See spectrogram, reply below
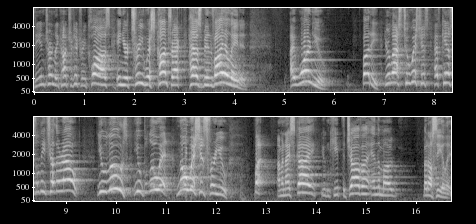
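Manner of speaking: high, loud, smirking sarcastic genie voice. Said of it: "the genie smirks at me sarcastically and goes".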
